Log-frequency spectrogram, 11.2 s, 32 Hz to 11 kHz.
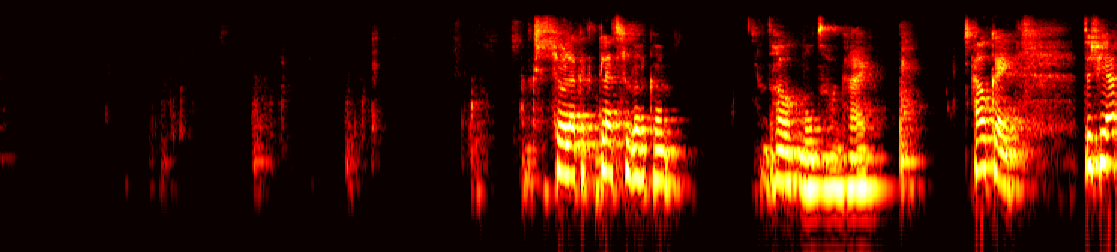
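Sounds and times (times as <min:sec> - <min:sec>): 
person sipping water: 0:00.6 - 0:07.7, 0:09.3 - 0:09.7
soft slurping gulps and swallows of water: 0:00.6 - 0:07.8, 0:09.2 - 0:09.8
speech: 0:05.2 - 0:06.9, 0:07.6 - 0:08.8, 0:09.7 - 0:11.1.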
